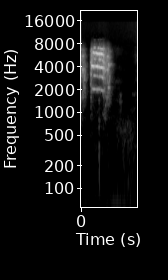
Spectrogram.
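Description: Pet birds at home giving two loud, harsh squawks close by, the second longer, then quiet.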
